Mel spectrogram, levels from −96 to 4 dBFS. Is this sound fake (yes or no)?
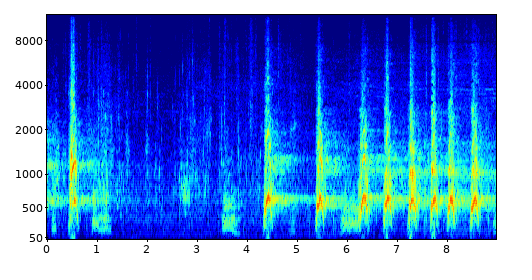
no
